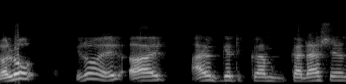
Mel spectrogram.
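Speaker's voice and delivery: put-on heavy Indian accent pitched very high. Describing how Sahil came in and spoke, doing Sahil's thick Indian accent. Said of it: "with that like thick Indian accent".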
